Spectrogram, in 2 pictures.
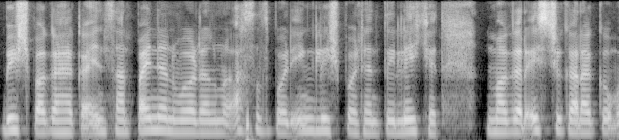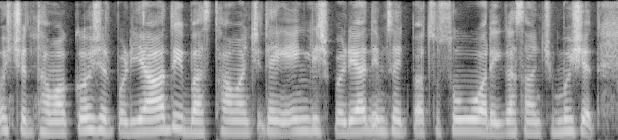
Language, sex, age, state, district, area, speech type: Kashmiri, female, 45-60, Jammu and Kashmir, Budgam, rural, spontaneous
